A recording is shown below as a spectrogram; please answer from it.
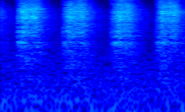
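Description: An airbrush lays a dust coat of water-based paint onto plastic in four short, even hissing bursts with brief pauses between them, close and moderately loud, with no voices.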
